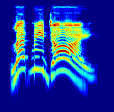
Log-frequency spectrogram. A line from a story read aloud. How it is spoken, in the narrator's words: he cried out again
